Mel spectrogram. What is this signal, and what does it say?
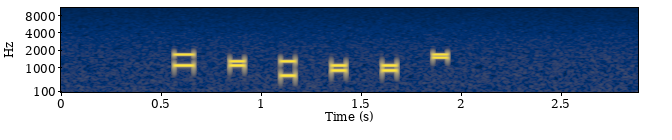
Multi-frequency trunk signalling (R1, as on North American trunks), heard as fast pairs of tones, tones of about 80 ms. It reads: KP 6433 ST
